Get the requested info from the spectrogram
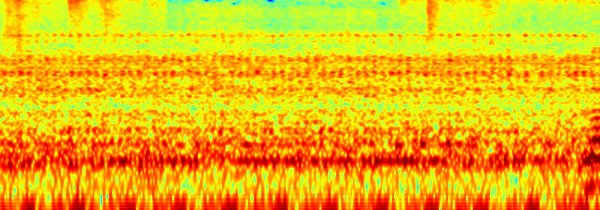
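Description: The boat's engine running steadily: a low hum with a steady droning tone, under a haze of wind and sea noise.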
